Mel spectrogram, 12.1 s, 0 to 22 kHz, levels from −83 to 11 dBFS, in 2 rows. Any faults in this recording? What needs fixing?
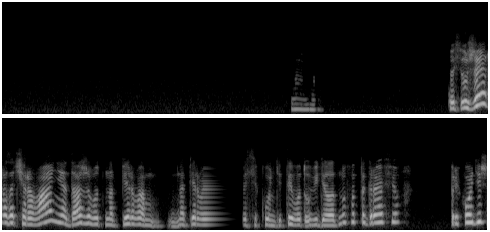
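At 8.59 s the speech stalls in a call audio freeze lasting until 9.11 s. The sound holds as a fading buzz or hiss that ends in about 110 ms of silence, most likely because packets were delayed and the jitter buffer ran dry while the receiver stretched the last audio. Unlike packet loss, where a chunk vanishes and speech jumps ahead, nothing is missing here. The speech picks up exactly where it paused, so everything after it arrives about 487 ms late. The Opus call path limits the audio to an 8 kHz bandwidth throughout. To prevent the freeze, stabilise the network route and allow the jitter buffer enough headroom to absorb delay spikes of around half a second.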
